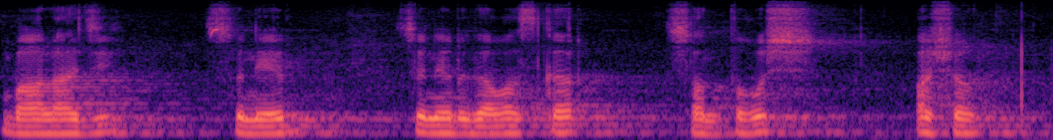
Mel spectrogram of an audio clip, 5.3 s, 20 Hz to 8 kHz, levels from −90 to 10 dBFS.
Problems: constant background noise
